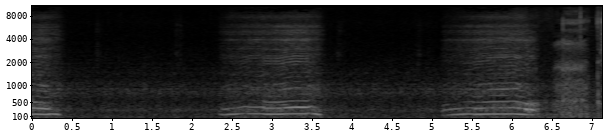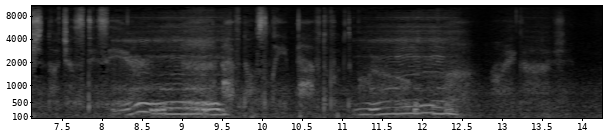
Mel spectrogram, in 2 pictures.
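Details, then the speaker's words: 36-year-old woman weighing 75 kg, asleep at 2 a.m., heard from about 2 metres: loud, rough, voiced snores on each breath, some broken into fluttering bursts; heavy snoring. "It's 2 a.m. here and I can hear my nanny snoring here in Singapore. We're like 2 meters away."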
